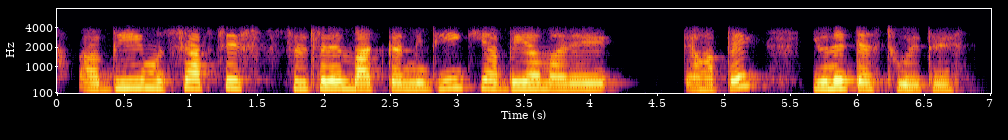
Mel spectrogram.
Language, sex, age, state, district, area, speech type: Hindi, female, 60+, Madhya Pradesh, Bhopal, urban, conversation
